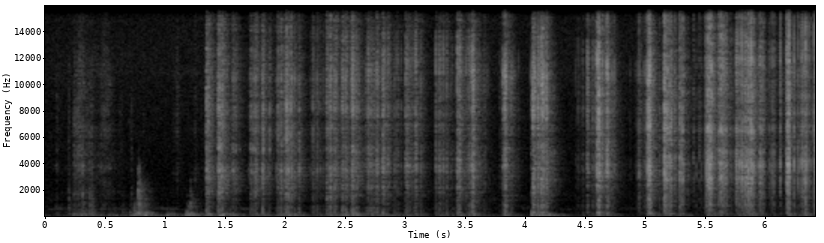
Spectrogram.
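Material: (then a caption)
Paper. A single thin sheet of white letter/A4 printer paper is held in both hands by the fingertips and flexed, bent and shaken close to the microphone. It makes soft, crinkly rustling with repeated bright crackling bursts over a low, fluttering rumble.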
